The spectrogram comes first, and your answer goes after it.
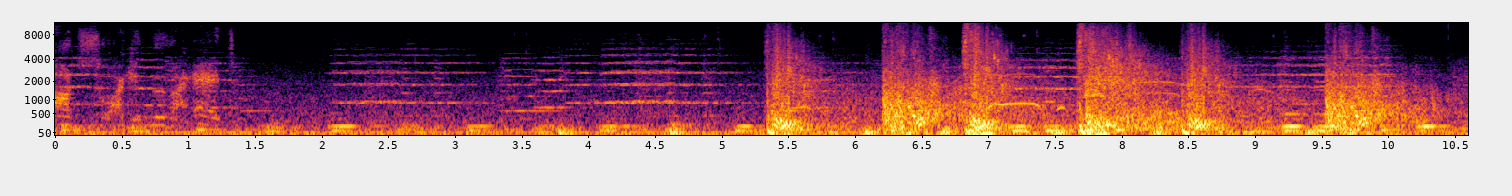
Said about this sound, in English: Shoot all the guards so I can move ahead.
